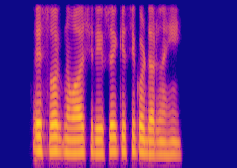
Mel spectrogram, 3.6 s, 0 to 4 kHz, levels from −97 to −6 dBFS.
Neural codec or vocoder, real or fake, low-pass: codec, 24 kHz, 1.2 kbps, DualCodec; fake; 3.6 kHz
